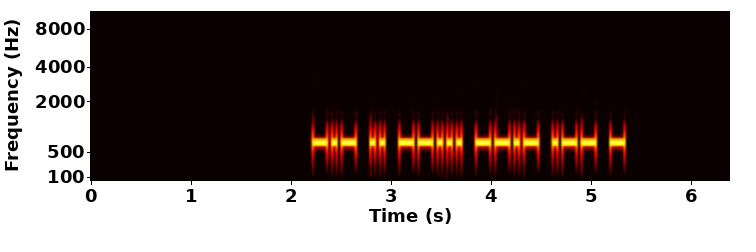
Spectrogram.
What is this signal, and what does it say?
Morse code, heard as a keyed tone, about 25 wpm, 700 Hz. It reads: KI7QWT
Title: USA Call Signs - 6 Characters - Repeated 2x - 25wpm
